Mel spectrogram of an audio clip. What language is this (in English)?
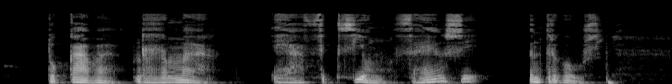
Galician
